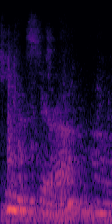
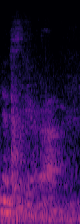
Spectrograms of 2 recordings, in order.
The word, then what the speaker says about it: Ginastera: I'm a believer of Himacera, the Argentinian pronunciation, but other scholars will argue with me, but I'm adamant on it being Himacera.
